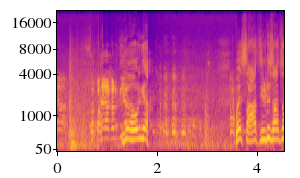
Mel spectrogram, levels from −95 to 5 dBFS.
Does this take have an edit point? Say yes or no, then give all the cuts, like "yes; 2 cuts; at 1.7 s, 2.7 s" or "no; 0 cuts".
no; 0 cuts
